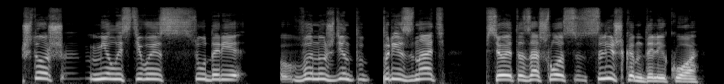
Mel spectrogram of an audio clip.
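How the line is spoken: Heavy stuttering. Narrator (Russian): проговорил он, заикаясь чуть ли не на каждом слове

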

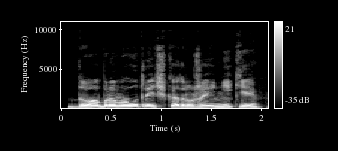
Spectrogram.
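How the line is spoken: Forced cheerful greeting. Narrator (Russian): несколько наигранно бодро поздоровался Норман

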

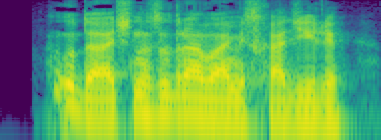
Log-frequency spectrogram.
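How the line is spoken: Chuckling. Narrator (Russian): хохотнул Стэн

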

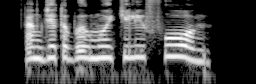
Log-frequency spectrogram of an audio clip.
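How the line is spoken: Timid. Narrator (Russian): робко сказал Виктор

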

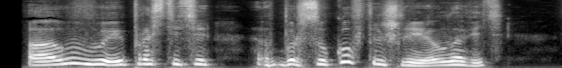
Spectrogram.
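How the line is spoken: Timid, breaking voice. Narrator (Russian): спросил он, набравшись храбрости, срывающимся робким голосом

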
